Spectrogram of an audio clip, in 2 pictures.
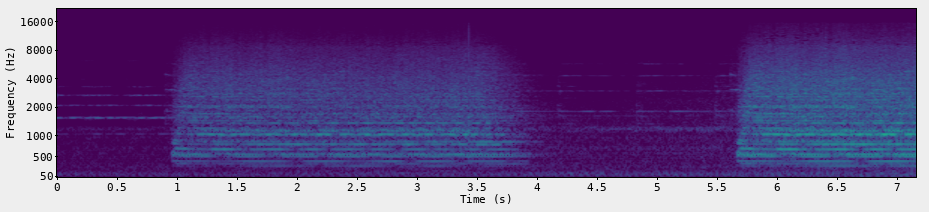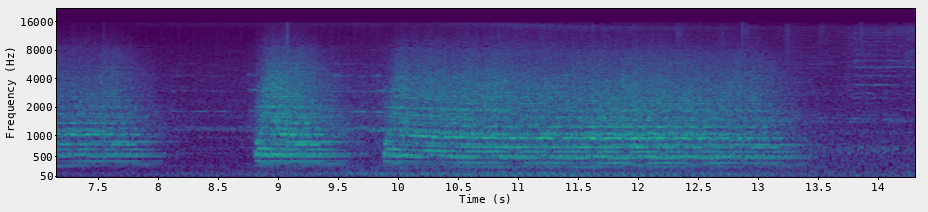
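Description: A locomotive horn blasts loudly several times.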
